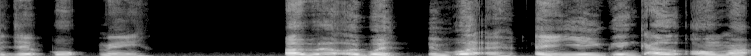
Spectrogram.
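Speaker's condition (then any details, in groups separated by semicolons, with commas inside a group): Cerebral palsy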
